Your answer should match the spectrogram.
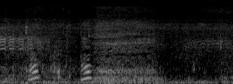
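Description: An animal gives two short calls that rise in pitch, about half a second apart.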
